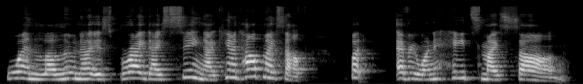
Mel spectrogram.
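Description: Woman doing a storybook coyote, male, friendly, eager singer, gentle read-aloud voice. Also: sits high, lively intonation, measured pace, pitched above the performer's own voice. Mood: hopeful. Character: friendly male coyote who loves singing.

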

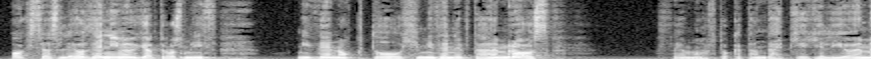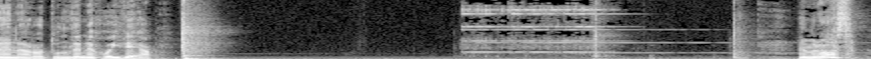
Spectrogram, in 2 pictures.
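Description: Alone on the telephone in a theatrical radio piece, the lovelorn woman voiced by this actress sounds anguished, fretful, and pleading, her replies halting. Her low voice is expressive, and the mood turns agitated and exasperated.

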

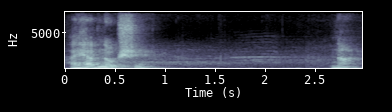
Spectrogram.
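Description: A man playing a calm, self-assured older man in a web series drama. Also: lowish voice, drawn-out words, roomy sound, some chatter behind, a little hiss or hum, exaggerated voice.

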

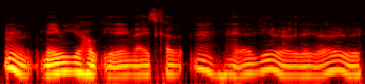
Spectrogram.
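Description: This man ad-libs a silly parody dub, repeating nonsense and cracking crude jokes as an amateur voice actor. He speaks low and unhurried, and the audio is narrow and tinny with no room sound.

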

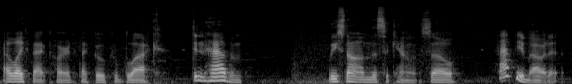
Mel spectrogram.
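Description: A young man hosting a mobile game summoning video, talking casually to viewers and yelping with excitement between low muttered comments. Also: moderate pace, faint music behind. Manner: excitable, jumps into high yelps when hyped, muttering between pulls. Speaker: gaming video host. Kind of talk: casual gacha summon reaction.

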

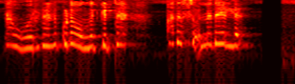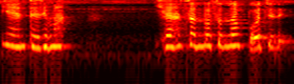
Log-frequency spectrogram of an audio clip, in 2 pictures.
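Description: A woman's voice: very high-pitched, moderate pace, vocal fry. A woman voicing a wounded young wife who speaks in a tearful, bitter, accusing way in a spoken drama. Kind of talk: Tamil audio drama acting.

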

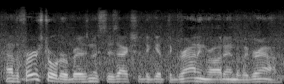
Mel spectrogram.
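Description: A DIY vlogger talks at medium pitch and rapid-fire speed, giving a casual, unscripted hands-on tutorial while thinking aloud. He works outdoors in a rural yard, and the noisy camcorder audio clearly picks up the outdoor ambience.

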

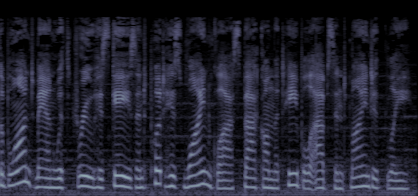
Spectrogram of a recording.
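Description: Low-voiced woman narrating a serial story. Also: normal speed, soft background music. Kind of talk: scripted audiobook narration.

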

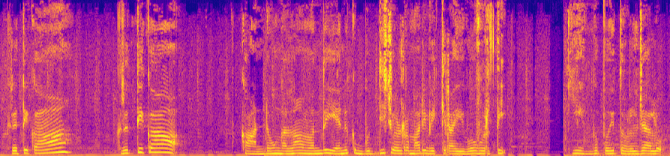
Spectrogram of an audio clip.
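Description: A woman's voice: high-pitched, lightly acted. A woman voicing an anxious mother in a cartoon, worried and scolding as she calls out for her missing daughter. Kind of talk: cartoon voice acting. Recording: faint music behind voice.

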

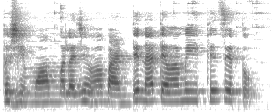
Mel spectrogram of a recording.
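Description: A woman's voice: on the high side, steady tone, brisk, natural voice. A woman reading the lines of an easygoing, teasing middle-aged father in a storybook tale, giving affectionate, coaxing advice. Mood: fond.

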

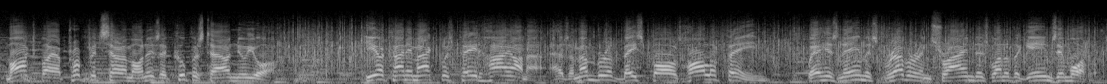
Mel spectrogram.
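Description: A man narrating an old newsreel in a brisk, formal announcer manner. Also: high-pitched, animated, music in the background, low-quality recording.

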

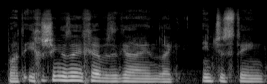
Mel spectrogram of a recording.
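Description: A man's voice: on the high side, racing, a little mellow. Man casually interviewing a guest. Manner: asks loose questions, mixes in English. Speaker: host and interviewer.

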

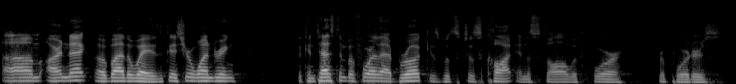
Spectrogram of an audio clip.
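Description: A man's voice: a little high, steady tone, moderate pace, clear, resonant tone. A man emceeing a comedy contest in a hall, introducing acts with dry, teasing asides. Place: conference hall on stage.

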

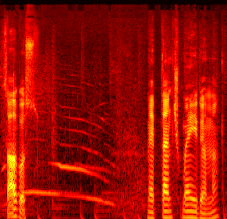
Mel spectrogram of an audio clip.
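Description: A young man commentating his own gameplay, getting frustrated and swinging between low muttering and loud outbursts. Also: measured pace, vocal fry, faint music behind. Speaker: gaming streamer.

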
